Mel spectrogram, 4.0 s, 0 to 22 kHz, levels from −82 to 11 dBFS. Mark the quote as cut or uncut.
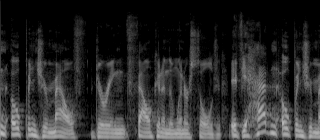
cut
